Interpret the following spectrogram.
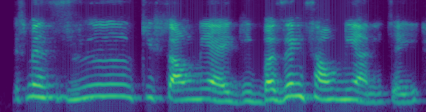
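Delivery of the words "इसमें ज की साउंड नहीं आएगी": normal talking voice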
